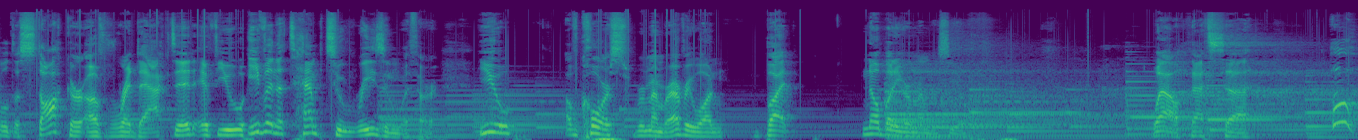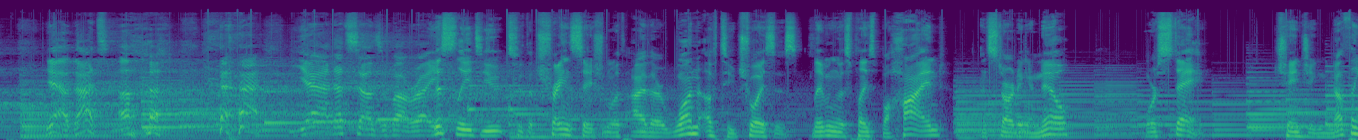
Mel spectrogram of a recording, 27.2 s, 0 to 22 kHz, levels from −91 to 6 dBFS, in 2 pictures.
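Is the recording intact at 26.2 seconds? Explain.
No. At 26.2 seconds the audio sits inside word clock ticks that run from 0.12 s to the end. The receiving device is clocked independently of the sender, and the two clocks differ by roughly a thousand parts per million, so they slip past each other about every 20 ms, with one sample dropped or repeated at each slip. The result is a steady stream of sharp ticks, around fifty a second, of uneven strength.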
